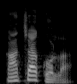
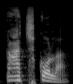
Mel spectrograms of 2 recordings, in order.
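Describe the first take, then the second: First: The middle vowel is kept, with even stress. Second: The middle vowel drops, with stress at the start. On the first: "কাঁচা কলাতে normal" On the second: "কাঁচকলাতে কা তে stress পড়ছে আমাদের, সেই জন্য মাঝের এইখানে ... আটা এখানে নেই"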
